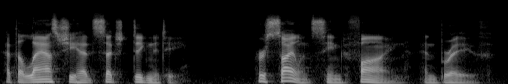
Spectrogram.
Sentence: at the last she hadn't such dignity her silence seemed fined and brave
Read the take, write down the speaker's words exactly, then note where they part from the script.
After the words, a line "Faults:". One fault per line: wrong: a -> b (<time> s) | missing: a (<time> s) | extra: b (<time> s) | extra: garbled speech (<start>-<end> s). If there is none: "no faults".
at the last she had such dignity her silence seemed fine and brave
Faults:
wrong: hadn't -> had (0.8 s)
wrong: fined -> fine (3.5 s)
